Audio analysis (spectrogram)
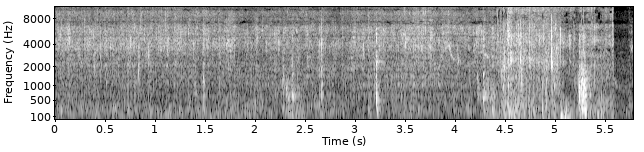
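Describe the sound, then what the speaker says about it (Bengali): Fresh river fish fry in hot oil with a soft, steady sizzle and occasional stirring, swelling into louder crackling spatters near the end; no voices. "সব মাছগুলো একসঙ্গে ভেজে নেবো"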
